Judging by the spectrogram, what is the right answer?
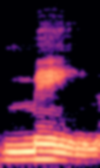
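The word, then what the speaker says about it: mien: the word of the week this week is main okay it's spelled m i n m all right and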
